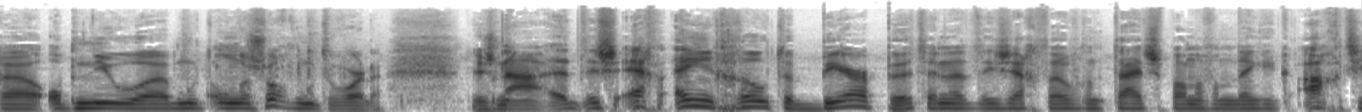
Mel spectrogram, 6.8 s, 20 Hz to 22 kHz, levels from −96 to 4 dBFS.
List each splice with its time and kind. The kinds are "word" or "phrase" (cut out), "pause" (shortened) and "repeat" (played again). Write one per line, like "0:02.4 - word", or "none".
0:01.0 - word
